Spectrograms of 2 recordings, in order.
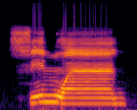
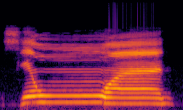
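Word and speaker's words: صنوان: Therefore, one says sinwan, pronouncing the noon clearly, despite that it has a sukoon and it's followed by a wow. Since they appeared in the same word, then there is no merger here. And ad-dunya. So had there been a merger, we would have said sinwan, and we would have said ad-dunya. But we don't say that. That's wrong, actually. Clearly pronouncing the noon in both cases.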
